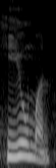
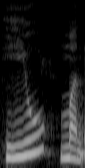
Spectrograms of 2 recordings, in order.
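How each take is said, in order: First: Said in the usual way. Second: human as a drawn-out hue, then मन; split into syllables. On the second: Shown as a demonstration. Teacher breaks the word for learners, human in two pieces. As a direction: set मन apart from hue in human. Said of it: "इसको break किया".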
